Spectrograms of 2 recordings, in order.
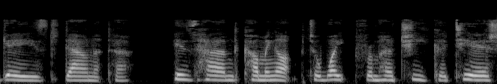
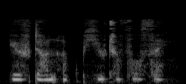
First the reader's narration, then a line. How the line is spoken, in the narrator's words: she whispered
